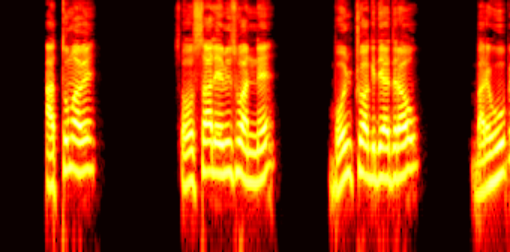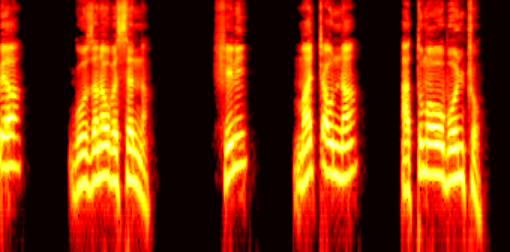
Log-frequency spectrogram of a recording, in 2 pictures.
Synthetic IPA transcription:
ʔɐt̪ːʊmɐwɛ | t͡sʼo̞ːsːaːle̞ːmɪs̬ʊwaːnːɛ | bɔnt͡ʃːʊwaːɡɪd̪ɪjaːd̪ɪɾɐw | bɐɾɛhuːpʼɪjaː | ɡo̞ːzːɐnɐwbɛsːɛnːɐ̰ | ʃɪn | mɐt͡ʃʼːɐwnːɐ | ɐt̪ːʊmɐwoːbɔnt͡ʃːɔ̰

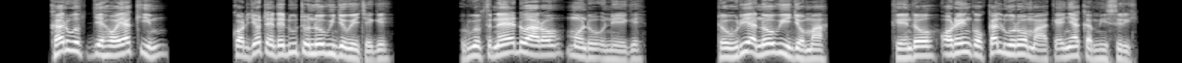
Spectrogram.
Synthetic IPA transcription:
kaɾwot̪̚d͡ʒɛɦɔjakim | kɔdd͡ʒɔtɛndɛdutonowiɲd͡ʒowet͡ʃeɡe | ɾwot̪nɛdwaɾɔmɔndoːneɡe | tɔuɾianowiɲd͡ʒoma | kendoɔɾɪŋɡɔkalwoɾomakɛɲakamisɾḭ

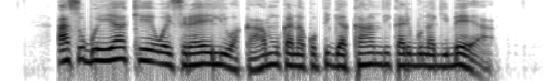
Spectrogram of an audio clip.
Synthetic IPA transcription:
asuɓuhijakɛwaisɾaɛliwakaːm̩kanakupiɠakambikaɾiɓunaɠiɓɛa̰

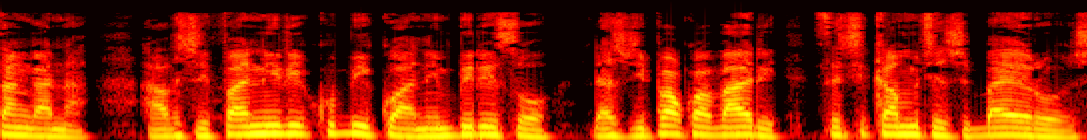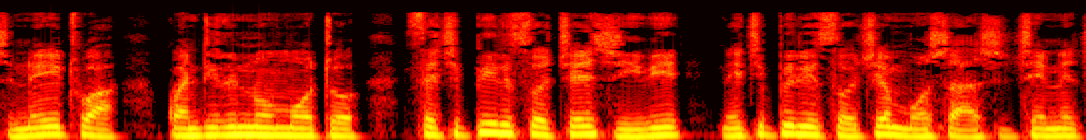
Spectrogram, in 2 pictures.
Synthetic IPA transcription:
aŋɡana | ɦaʐifaniɾikuɓikwane̞mbiɾiso̞ndaʐipakwaʋaɾise̞t͡ʃikamut͡ʃe̞ʐiɓaiɾo̞ʐino̞itwa | kwandirino̞mo̞ːto̞ | se̞t͡ʃipiɾiso̞t͡ʃe̞ʐiʋine̞t͡ʃipiɾiso̞t͡ʃe̞m̤o̞ʂaʐit͡ʃe̞ne̞ːt͡ʃa

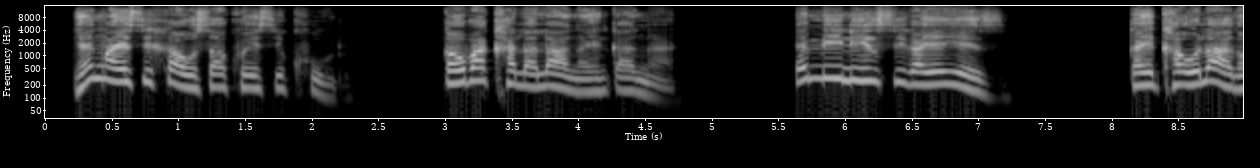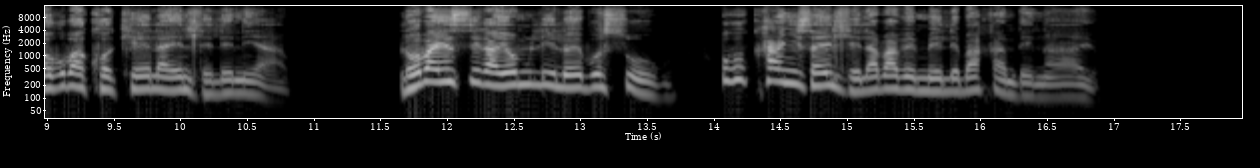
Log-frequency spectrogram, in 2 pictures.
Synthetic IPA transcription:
ŋɛŋ͡ǁajesixawusakʰɔesikʰuːlu | ɣauβakʰalalaŋaɛŋkʼaŋa̰ːla | eminiːnt͡sʼiɣajɛjezi | ɣajikʰawulaŋauɣuβakʰɔkʰɛlaɛnd͡ɮʱɛlenija̰ːβɔ | lɔβaint͡sʼiɣajom̩lilɔeβusuɣu | uɣukʰaɲisaind͡ɮʱɛlaβaβɛmɛlɛβaxambʱɛŋaːjɔ

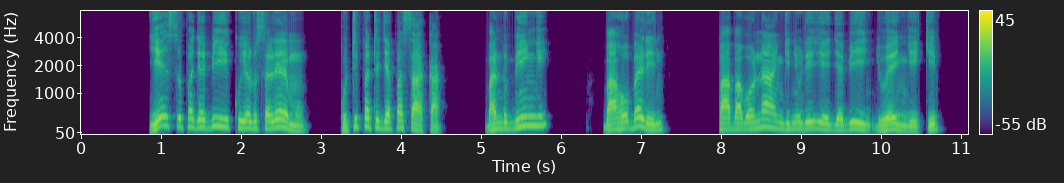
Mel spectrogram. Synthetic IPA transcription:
jɛsupaɟabiːkujɛlusalɛmu | kutipatɛɟapasaka̰ | bandubiŋɡi | baɦɔbalini | paːbabɔnaŋɡiɲuliɟɛɟabiːɟuhɛŋɡiki

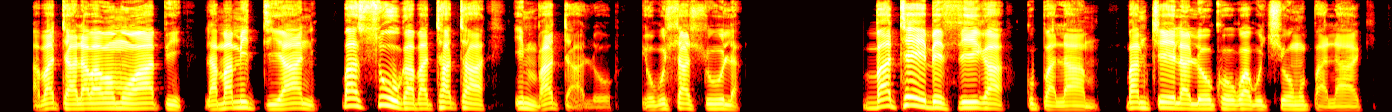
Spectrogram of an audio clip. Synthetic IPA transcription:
a̰βad̥ʱalaβaβamɔab̥ʱi | lamamid̥ʱijani | βasuɣaβatʰatʰa | imbʱad̥ʱa̰lɔ | joɣuɬaɬuːla | βatʰɛβefiɣa | ɣub̥ʱalaːmɔ | βam̩t͡ʃʼɛlalɔkʰɔɣwaɣut͡ʃʼiwɔŋub̥ʱalaːkʰɛ̥

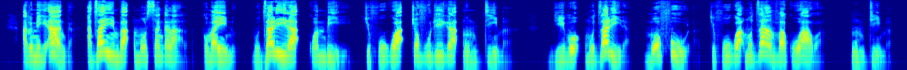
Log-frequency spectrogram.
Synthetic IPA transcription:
atumikiaŋɡa̰ | ad͡zaimbamɔsaŋɡala̰ːlakɔmainṵ | mud͡zaliɾakwambiɾḭ | t͡ʃifukwat͡ʃɔvut̬ikamum̩tiːma̰ | ndip̬ɔmud͡zaliɾa̰ | mɔfula | t͡ʃifukwamud͡zaɱvakuwawa̰ | mum̩tiːma̰

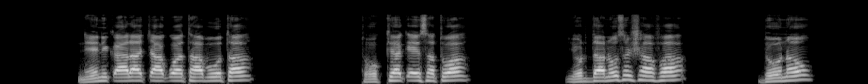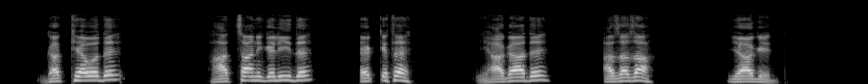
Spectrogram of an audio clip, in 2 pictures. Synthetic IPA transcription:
ne̞ːnɪkʼaːlaːt͡ʃʼaːkʼʊwaːt̪aːbo̞ːt̪aː | t̪o̞ːkːɪjaːkʼe̞ːs̬ɐt̪ʊwaː | jɔɾd̪aːno̞ːs̬ɛʃ̬aːfaː | d̪o̞ːnɐw | ɡɐkːɪjaːwɔd̪ɛ | haːt͡sːaːnɪɡɛliːd̪ɛ | ɛkʼːɪt̪ɛ | ja̰ːɡaːd̪ɛ | ɐzɐzɐ | jaːɡe̞̰ːd̪ːɐ

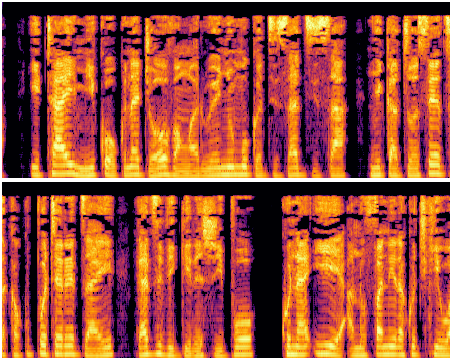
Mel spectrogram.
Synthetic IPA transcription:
itaim̤iko̞kunad͡ʒe̞ɦo̞vʱamwaɾiwe̞ɲumuɡʱod͡zizad͡ziːsa | ɲikad͡zo̞se̞d͡zakakupo̞te̞ɾe̞d͡zaːiŋɡad͡ziʋiɡʱiɾe̞ʐiːpo̞ | kunaʔije̞ʔano̞faniɾakut͡ʃkiːwa

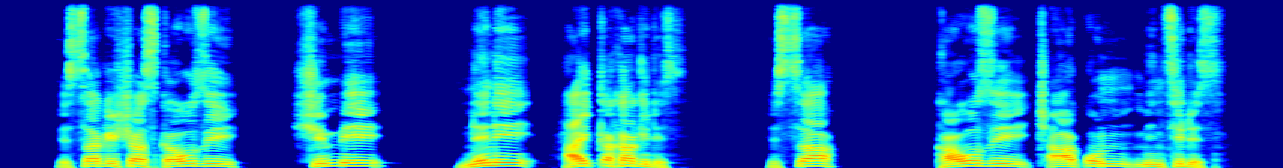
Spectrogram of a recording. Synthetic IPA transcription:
hɛsːɐɡɪʃːɐskɐwɔzɪ | ʃɪmʔʼe | nɛnɪ | hɐjkʼːɐkɐɡɪd̪ɛs | hɛsːɐ | kɐwɔzɪt͡ʃʼaːkʼːɔnmɪnt͡sːɪd̪ɛs

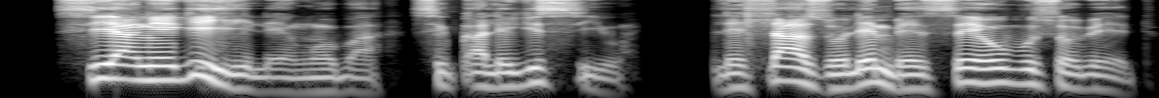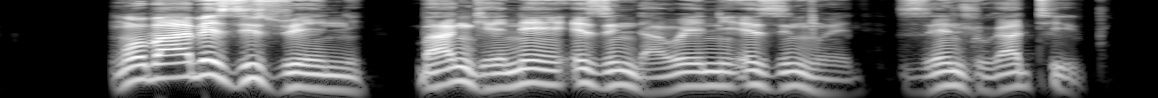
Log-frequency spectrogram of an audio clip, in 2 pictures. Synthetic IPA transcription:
sijaŋeɣilɛŋɔβa | siǃaleɣisiwɛ | lɛɬazɔlɛmbʱɛsɛuβusɔβeːtʰu̥ | ŋɔβaβezizweni | βaŋɛnɛezindʱaweniʔeziŋ͡ǀʱwɛlɛzend͡ɮʱuɣatʰḭːǀi̥

